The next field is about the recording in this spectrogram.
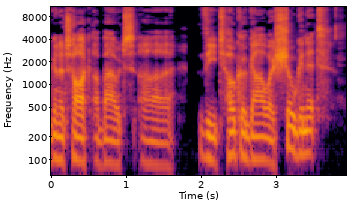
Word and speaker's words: Tokugawa: The Tokugawa.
